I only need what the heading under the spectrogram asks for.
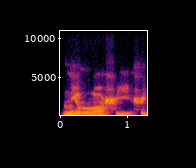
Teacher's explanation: Jangan ada suara keh, jangan ada kayak suara kho. Di tengah tenggorokan aja.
